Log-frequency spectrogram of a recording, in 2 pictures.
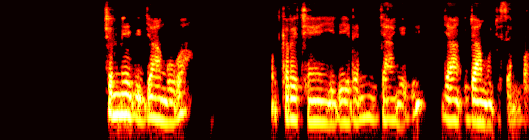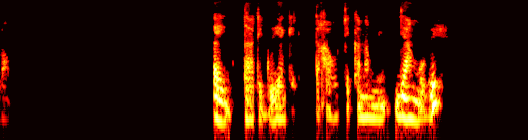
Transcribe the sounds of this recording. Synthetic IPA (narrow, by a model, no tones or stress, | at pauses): t͡ʃanːeɡid͡ʒaːŋɡuba | kɛɾɛt͡ʃɛjididɛnːid͡ʒaŋɡɛbi | d͡ʒaːmud͡ʒisɛnbɔɾɔm | ʔajtatiɡuja̰ɡidaxa̰wt͡ʃikanamid͡ʒaːŋɡṵbɛ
